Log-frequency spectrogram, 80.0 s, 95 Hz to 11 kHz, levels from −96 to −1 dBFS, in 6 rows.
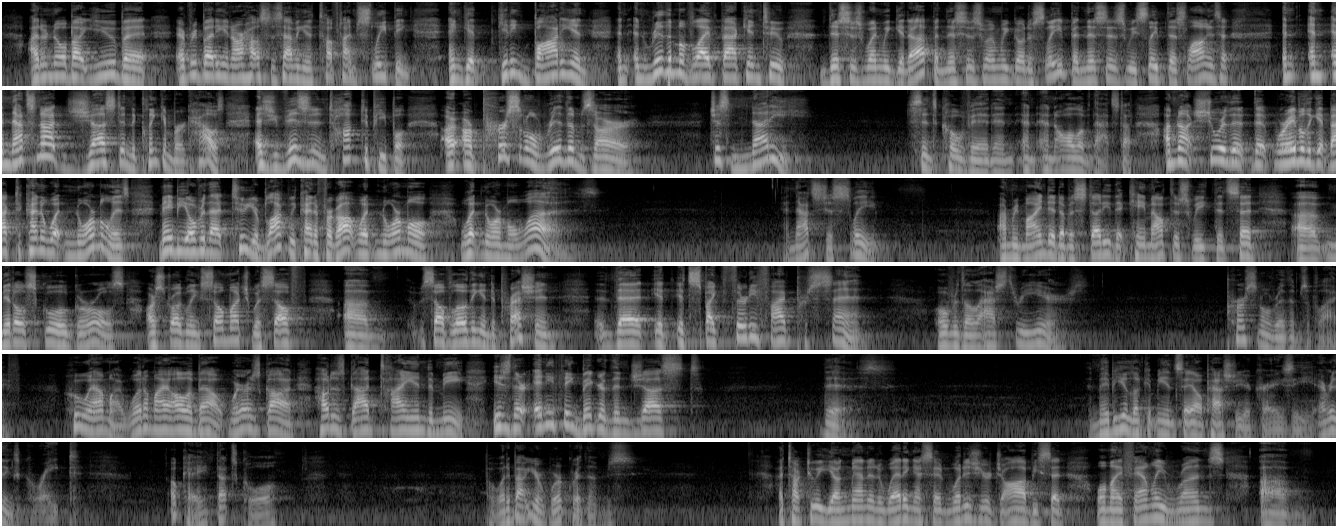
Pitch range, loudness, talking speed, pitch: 125-160 Hz, -34 LUFS, 170 wpm, 145 Hz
